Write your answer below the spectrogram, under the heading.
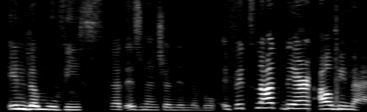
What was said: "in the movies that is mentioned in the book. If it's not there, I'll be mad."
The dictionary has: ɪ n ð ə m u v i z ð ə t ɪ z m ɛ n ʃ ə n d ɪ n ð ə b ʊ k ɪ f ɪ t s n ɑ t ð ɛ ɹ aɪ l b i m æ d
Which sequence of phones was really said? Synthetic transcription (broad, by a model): ɪ n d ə m u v i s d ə t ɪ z m ɛ n ʃ ə n d ɪ n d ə b ʊ k ɪ f ɪ t s n ɑ t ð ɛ ɹ aɪ l b i m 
